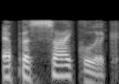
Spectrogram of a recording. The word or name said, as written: epicyclic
